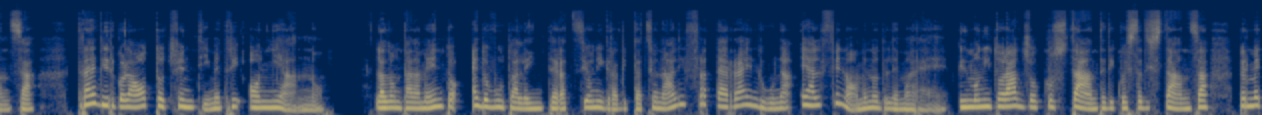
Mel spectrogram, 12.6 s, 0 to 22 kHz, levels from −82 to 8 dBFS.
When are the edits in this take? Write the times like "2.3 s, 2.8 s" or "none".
9.5 s

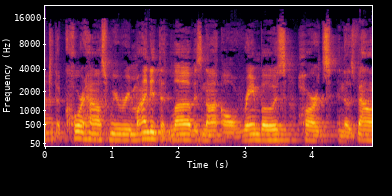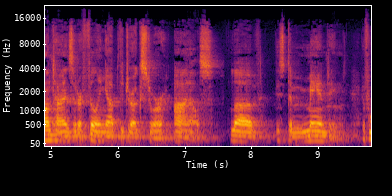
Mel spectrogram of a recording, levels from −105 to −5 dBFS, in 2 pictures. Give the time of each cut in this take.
7.6 s

